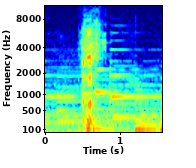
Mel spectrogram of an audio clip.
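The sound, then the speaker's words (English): A pig lets out a short, nasal oink, followed by a couple of lower, softer grunting tones, with no talking. “He could see the watering in the pigs' eyes as they let out a big grin and a nice oink.”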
